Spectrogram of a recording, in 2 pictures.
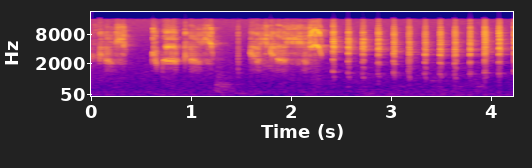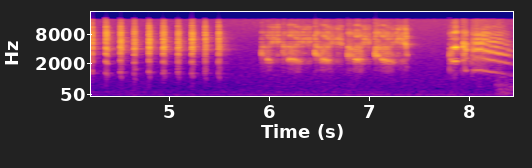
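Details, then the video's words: A pet talking parrotlet in its cage chatters back and forth with its owner in the kitchen: harsh, buzzy notes, a fast run of about twenty clicking chirps, more chatter, and a falling whistle at the end. "talking parrotlet"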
